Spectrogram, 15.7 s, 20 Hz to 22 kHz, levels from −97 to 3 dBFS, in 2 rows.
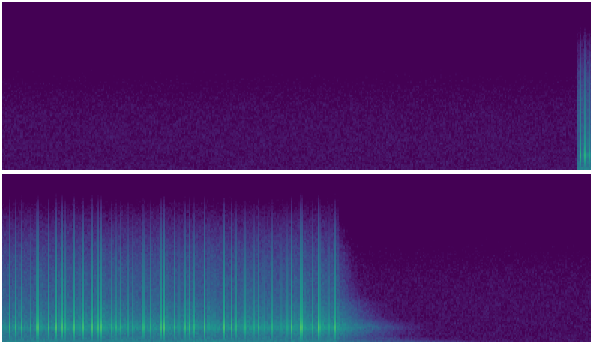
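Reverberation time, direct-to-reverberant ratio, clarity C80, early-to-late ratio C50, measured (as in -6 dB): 2.2 s, 7.5 dB, 12.0 dB, 11.0 dB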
